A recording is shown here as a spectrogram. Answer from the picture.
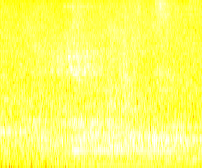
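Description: Steady hum and hiss of room noise carried through a public-address system, with a few faint held tones.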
